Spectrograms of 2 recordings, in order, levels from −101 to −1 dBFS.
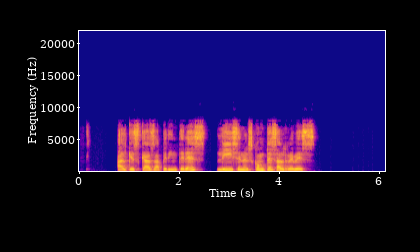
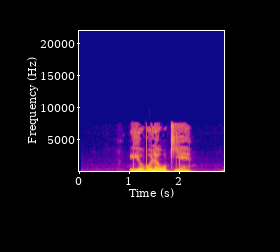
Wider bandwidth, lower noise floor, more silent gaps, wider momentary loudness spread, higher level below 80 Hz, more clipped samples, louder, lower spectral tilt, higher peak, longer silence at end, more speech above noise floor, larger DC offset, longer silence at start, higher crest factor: about the same, 8.4 kHz vs 8 kHz; second, -49 dBFS vs -66 dBFS; first, 2.68-2.75 s vs none; second, 7 LU vs 11 LU; second, -60 dBFS vs -42 dBFS; neither; about the same, -15 LUFS vs -13 LUFS; second, -2.5 dB/octave vs -7 dB/octave; about the same, -2 dBFS vs 0 dBFS; first, 1.45 s vs 0 s; second, 33 dB vs 55 dB; neither; second, 0.8 s vs 1 s; about the same, 16 dB vs 14 dB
